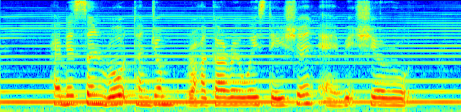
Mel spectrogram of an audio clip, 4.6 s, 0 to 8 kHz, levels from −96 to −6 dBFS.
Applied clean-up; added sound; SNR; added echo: none; Bowed string instrument; 5 dB; none.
